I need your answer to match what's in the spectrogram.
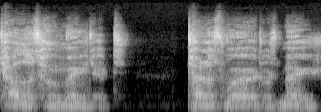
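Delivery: very low, deep, rough, gruff voice. Describing a voice a player hears demanding answers, in a deep, gruff voice. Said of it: "you hear this deep, gruff voice saying".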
